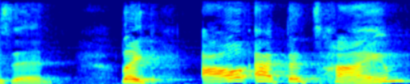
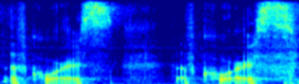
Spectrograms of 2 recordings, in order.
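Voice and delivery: whispered, knowing aside; a knowing whispered of course; 14 dB quieter, slower than usual. Real, not acted. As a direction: breathe it out under your breath. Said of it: "repeated as an aside".

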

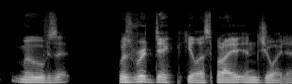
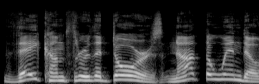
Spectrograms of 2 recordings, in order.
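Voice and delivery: high slow mock lecture; 9 semitones higher, 4 dB louder, slower than usual. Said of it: "He's like".

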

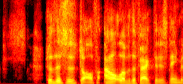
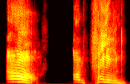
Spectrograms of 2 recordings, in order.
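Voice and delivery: much higher, louder strangled cry; so fed up the words break off; exasperated outburst; 12 semitones higher, 5 dB louder than usual. Real, not acted. Ranting to viewers about a lucky trade, a high exasperated outburst.

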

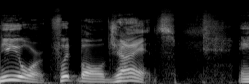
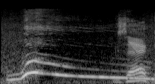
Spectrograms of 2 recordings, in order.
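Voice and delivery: Ric Flair woo; slower than usual. Retold or imitated. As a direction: let out a wild wrestling-promo woo. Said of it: "Can't leave out a Ric Flair woo".

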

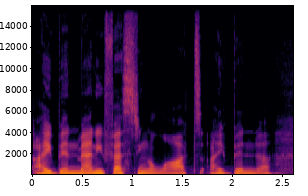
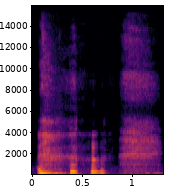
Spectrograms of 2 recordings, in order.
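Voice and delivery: giddy laugh; 7 semitones higher than usual. Real, not acted. Giddy over award news.

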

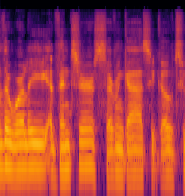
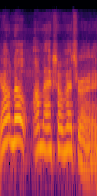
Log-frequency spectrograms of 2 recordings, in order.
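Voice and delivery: put-on higher, quick boyish protest; insisting he's no child, pitched up; protesting kid; 12 semitones higher, faster than usual. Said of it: "he's like".

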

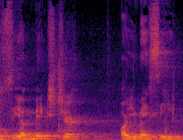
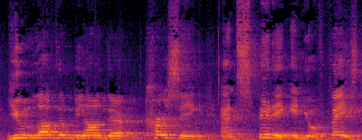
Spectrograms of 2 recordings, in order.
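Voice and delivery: full-force preaching; 3 semitones higher than usual. Acted.

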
